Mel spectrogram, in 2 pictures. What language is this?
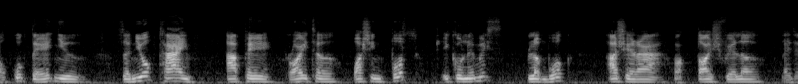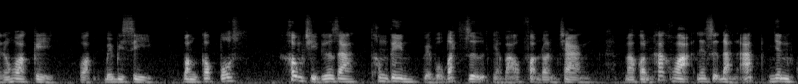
Vietnamese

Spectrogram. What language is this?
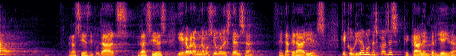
Catalan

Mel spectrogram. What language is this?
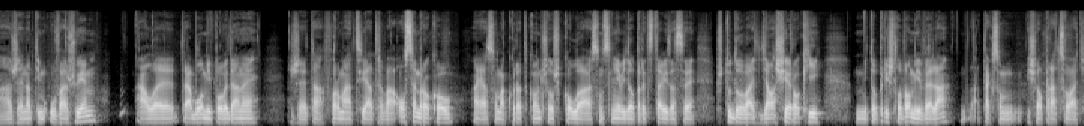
Slovak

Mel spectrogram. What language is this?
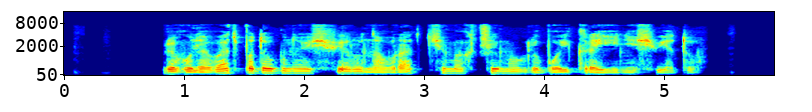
Belarusian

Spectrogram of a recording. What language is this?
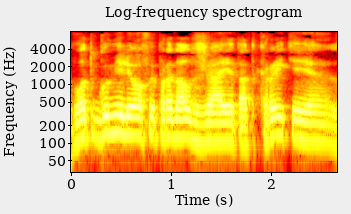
Russian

